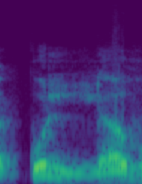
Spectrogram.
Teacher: نون کو لام میں بغیر غنہ کے ادغام کر، اس کو اس سے ملا رہے ہیں، ملا کے پڑھنے کو ادغام کہتے ہیں۔ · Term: ادغام بلا غنہ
